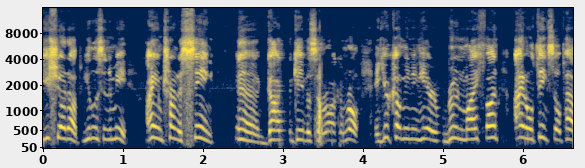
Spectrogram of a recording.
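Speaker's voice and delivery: high, rattled-off drill-sergeant voice.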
